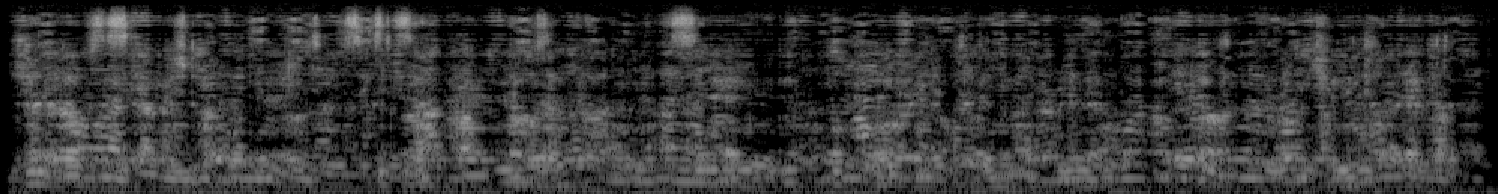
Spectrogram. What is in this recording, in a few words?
male live rec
